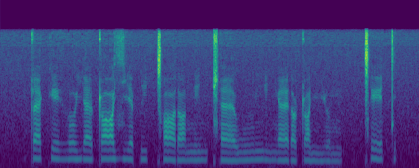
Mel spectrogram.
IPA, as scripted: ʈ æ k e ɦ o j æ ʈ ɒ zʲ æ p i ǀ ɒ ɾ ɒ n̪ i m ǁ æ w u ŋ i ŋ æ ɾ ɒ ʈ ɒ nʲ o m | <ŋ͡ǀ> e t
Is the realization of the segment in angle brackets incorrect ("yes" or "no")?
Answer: yes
